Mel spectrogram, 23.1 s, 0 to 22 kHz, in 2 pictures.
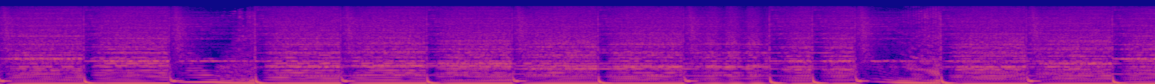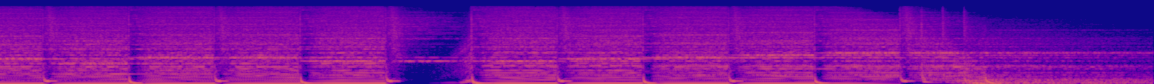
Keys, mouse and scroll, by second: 2.6 space, 2.8 middle click, 4.0 middle click, 5.9 click, 6.1 middle click, 7.8 shift+middle click, 8.8 click, 9.0 middle click, 9.7 shift+middle click, 9.9-10.3 scroll up 3, 10.3 shift+middle click, 10.7 click, 12.1 click, 12.5 click, 13.1 click, 13.5 click, 13.7 middle click, 14.3 scroll down 3, 14.5 shift+middle click, 14.8 space, 18.4 space, 18.6 click, 19.0 click, 19.4-20.5 scroll down 6, 20.1 click, 20.7 click, 22.0 space, 22.2 click.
